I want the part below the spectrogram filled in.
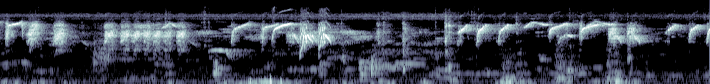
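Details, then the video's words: Many cinereous tits calling together, played so caged birds learn to sing fast; overlapping high chirps, quick trills and repeated sharp notes throughout with brief low thumps. "Pacingan gelatik batu ramai untuk maksimalkan burung belajar cepat bunyi"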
